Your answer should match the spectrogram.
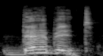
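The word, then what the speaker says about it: debt: really have bad karmic debit again the word d-e-b-t you should not pronounce the b they have Bad Karma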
